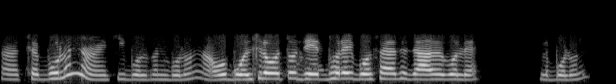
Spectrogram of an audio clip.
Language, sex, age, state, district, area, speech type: Bengali, female, 60+, West Bengal, Jhargram, rural, conversation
